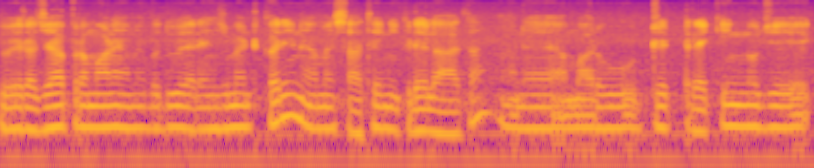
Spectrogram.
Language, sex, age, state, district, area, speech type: Gujarati, male, 45-60, Gujarat, Surat, rural, spontaneous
